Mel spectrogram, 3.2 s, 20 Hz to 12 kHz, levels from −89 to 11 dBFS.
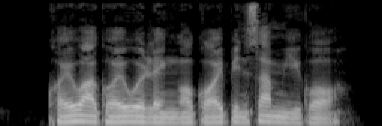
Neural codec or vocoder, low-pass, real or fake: none; 10.8 kHz; real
